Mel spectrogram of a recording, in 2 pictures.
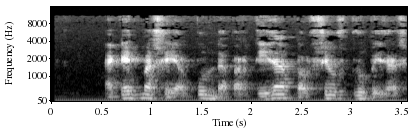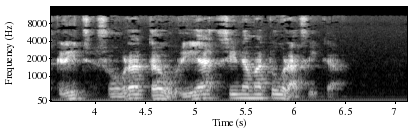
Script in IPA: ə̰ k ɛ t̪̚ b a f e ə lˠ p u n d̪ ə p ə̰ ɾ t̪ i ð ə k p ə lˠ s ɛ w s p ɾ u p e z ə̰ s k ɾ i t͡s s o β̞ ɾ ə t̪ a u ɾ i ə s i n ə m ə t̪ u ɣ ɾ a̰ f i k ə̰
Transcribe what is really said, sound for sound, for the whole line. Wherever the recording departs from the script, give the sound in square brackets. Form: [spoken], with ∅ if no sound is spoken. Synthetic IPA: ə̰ k ɛ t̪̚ b a [s] e ə lˠ p u n d̪ ə p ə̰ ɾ t̪ i ð ə [∅] p ə lˠ s ɛ w s p ɾ u p e z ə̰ s k ɾ i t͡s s o β̞ ɾ ə t̪ [ə] u ɾ i ə s i n ə m ə t̪ u ɣ ɾ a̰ f i k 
